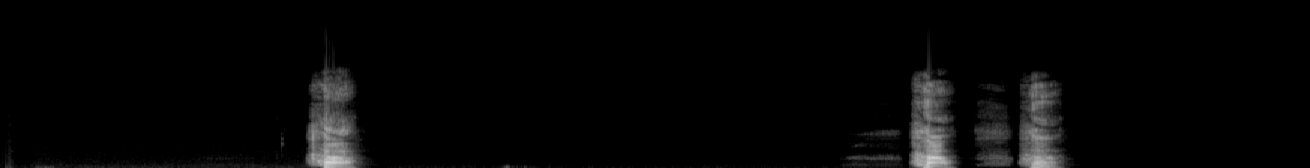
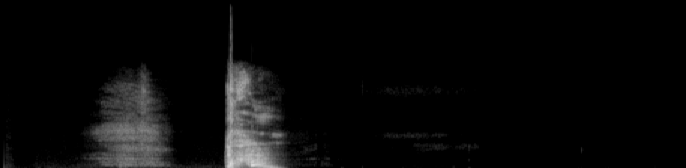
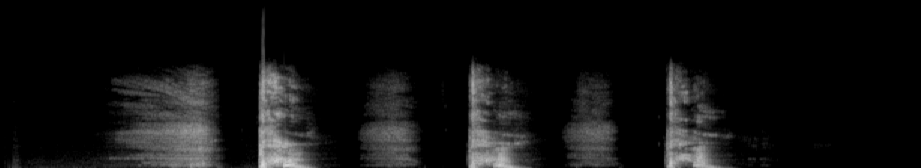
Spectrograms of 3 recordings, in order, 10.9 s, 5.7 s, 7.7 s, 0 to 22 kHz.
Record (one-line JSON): {"exhalation_length": "10.9 s", "exhalation_amplitude": 32767, "exhalation_signal_mean_std_ratio": 0.17, "cough_length": "5.7 s", "cough_amplitude": 32768, "cough_signal_mean_std_ratio": 0.2, "three_cough_length": "7.7 s", "three_cough_amplitude": 32767, "three_cough_signal_mean_std_ratio": 0.29, "survey_phase": "beta (2021-08-13 to 2022-03-07)", "age": "45-64", "gender": "Male", "wearing_mask": "No", "symptom_none": true, "smoker_status": "Current smoker (e-cigarettes or vapes only)", "respiratory_condition_asthma": true, "respiratory_condition_other": false, "recruitment_source": "REACT", "submission_delay": "2 days", "covid_test_result": "Negative", "covid_test_method": "RT-qPCR", "influenza_a_test_result": "Negative", "influenza_b_test_result": "Negative"}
